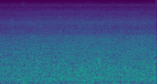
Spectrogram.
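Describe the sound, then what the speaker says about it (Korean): Yongsu Falls on Daeyasan in winter, with plenty of water, pours in a steady, dense roar that fills the whole stretch without a break and has no voices over it. "용수폭포는 겨울인데도 수량이 아주 풍부합니다"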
